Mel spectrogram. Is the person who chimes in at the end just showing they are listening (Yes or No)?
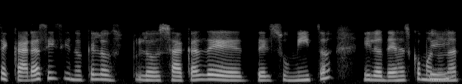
Yes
